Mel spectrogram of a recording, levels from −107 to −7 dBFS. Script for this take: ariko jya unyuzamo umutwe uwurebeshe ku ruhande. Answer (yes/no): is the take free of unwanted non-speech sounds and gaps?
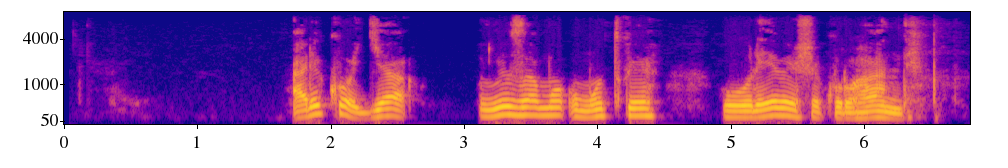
yes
